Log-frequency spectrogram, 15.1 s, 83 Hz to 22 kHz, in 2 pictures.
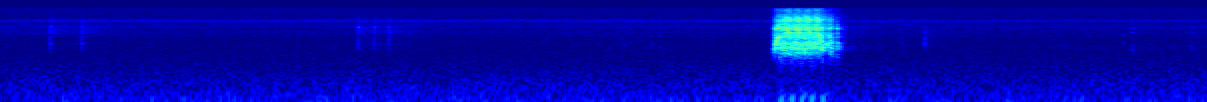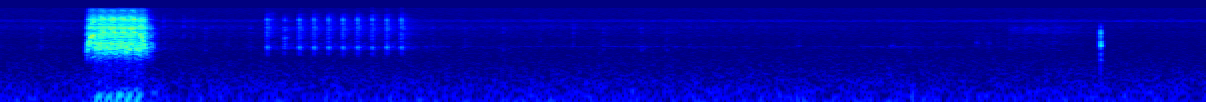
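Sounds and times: airsoft gun bursts: 4.8s - 5.3s, 8.1s - 8.6s.

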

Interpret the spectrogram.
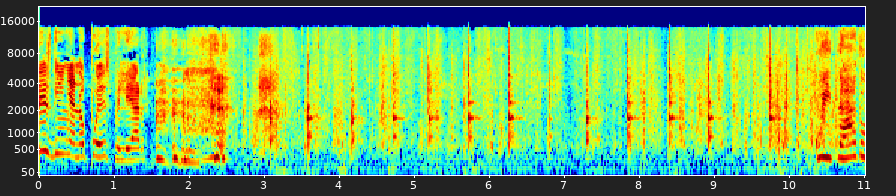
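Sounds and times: wooden sticks clacking: 3.1s - 10.5s.

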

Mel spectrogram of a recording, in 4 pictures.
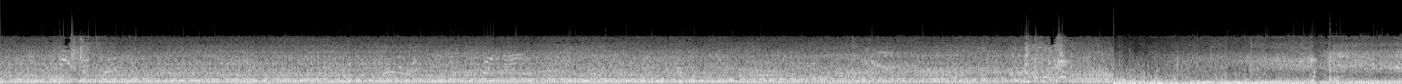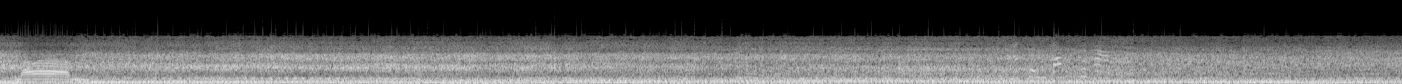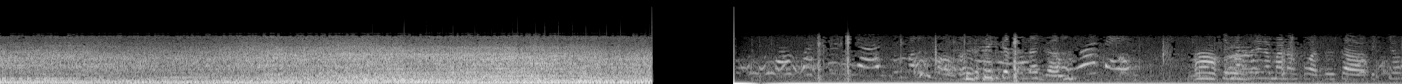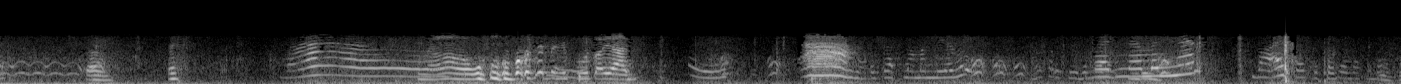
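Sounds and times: short rising whine: 0.0s - 34.5s
excavator diesel engine under load: 0.0s - 34.6s.

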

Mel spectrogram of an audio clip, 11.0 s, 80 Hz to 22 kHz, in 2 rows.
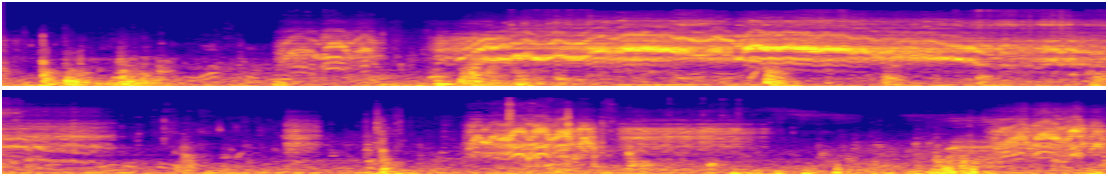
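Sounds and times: sharp clicks and knocks: 0.0s - 0.9s
boat motor humming: 0.0s - 11.0s.

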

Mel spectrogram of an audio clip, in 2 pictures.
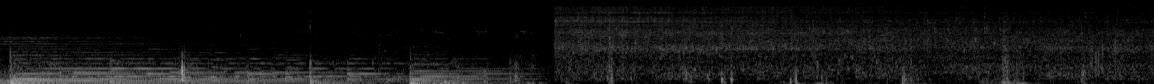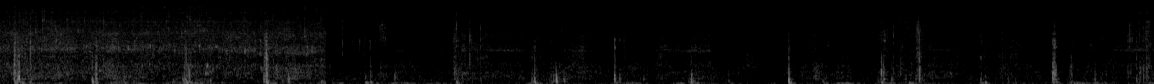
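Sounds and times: stream water running: 5.5s - 14.9s.

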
